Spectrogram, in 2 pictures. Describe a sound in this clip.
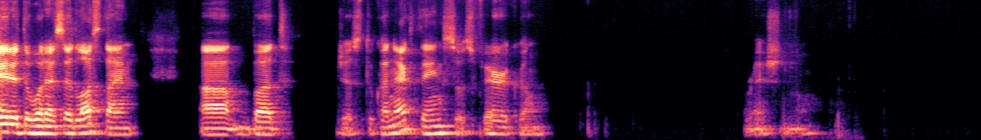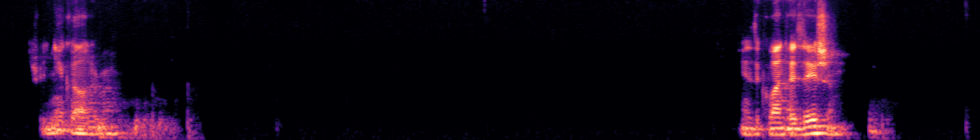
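A man lectures calmly through a microphone, pausing between phrases.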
